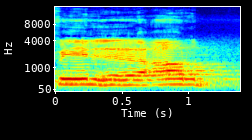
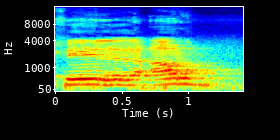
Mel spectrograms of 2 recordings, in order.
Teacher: lepas saja menyebut ar, tarik lidah ke tepi, kiri ataupun ke kanan. Maknanya ruangan yang banyak ni akan langgar kepada geraham. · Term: huruf dha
